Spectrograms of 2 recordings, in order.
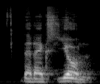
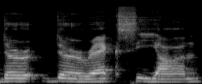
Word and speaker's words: dirección: Dirección. It's the ending is yon. It's not dirección. It's not that. It's dirección. The last three letters are together. Yon. It makes one sound.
